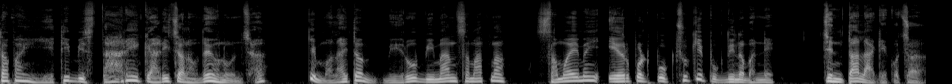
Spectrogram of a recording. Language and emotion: Nepali, fearful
